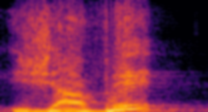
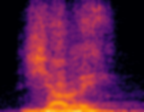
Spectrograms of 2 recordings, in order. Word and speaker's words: Yahvé: Los lingüistas hebreos, o mejor dicho, lingüistas estudiosos del hebreo, dicen que Yahvé es más o menos la pronunciación cercana. Yahvé.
